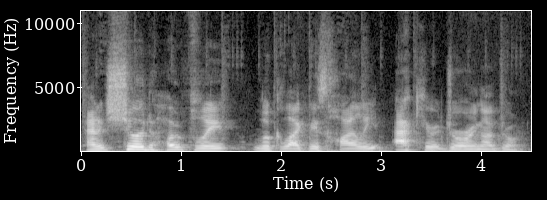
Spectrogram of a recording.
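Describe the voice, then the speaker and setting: Higher-voiced man in a jokey DIY vlog. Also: normal speed, darkish tone, faint music behind. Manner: jokey, self-deprecating. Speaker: DIY video creator presenting a build. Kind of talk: casual vlog chat to viewers.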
